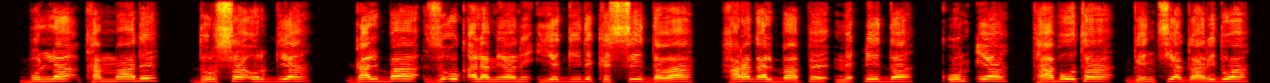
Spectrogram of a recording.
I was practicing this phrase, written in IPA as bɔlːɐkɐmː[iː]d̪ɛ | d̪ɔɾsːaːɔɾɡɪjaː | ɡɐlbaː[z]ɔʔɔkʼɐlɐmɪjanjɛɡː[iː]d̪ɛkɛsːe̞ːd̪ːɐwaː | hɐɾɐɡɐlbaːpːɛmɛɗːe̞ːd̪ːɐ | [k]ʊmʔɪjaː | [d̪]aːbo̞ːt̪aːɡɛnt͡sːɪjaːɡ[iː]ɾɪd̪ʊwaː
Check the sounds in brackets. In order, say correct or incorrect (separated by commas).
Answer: incorrect, correct, correct, incorrect, incorrect, incorrect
